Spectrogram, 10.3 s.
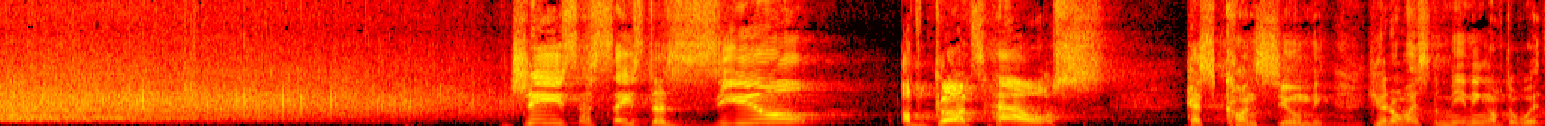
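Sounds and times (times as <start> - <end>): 
audience clapping: 0.0 - 3.4
speech: 3.4 - 10.3.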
